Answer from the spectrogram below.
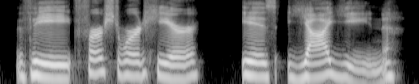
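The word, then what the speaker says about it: יין: first word here is yayin yayin it has a double yud and a final nud and an a and an e sound yeah the second word is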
